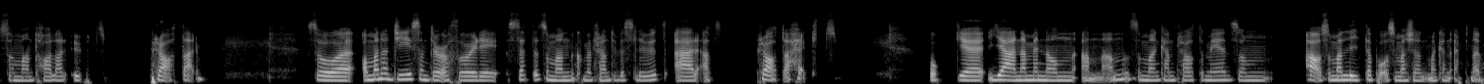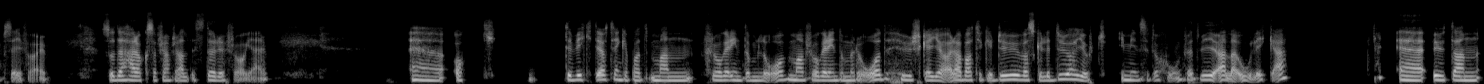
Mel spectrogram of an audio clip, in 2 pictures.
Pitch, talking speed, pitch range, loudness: 195 Hz, 195 wpm, 185-220 Hz, -26 LUFS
